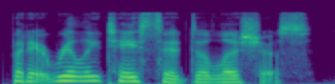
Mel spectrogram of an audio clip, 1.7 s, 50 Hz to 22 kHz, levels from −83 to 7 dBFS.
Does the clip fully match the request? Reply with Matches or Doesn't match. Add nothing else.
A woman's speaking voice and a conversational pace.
Matches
